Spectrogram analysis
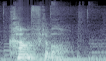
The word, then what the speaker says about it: comfortable: Comfortable. It's written comfortable, which a lot of people mispronounce, but it's comfortable.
